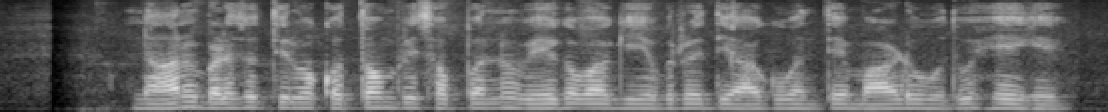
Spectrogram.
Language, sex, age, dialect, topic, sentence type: Kannada, male, 25-30, Central, agriculture, question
